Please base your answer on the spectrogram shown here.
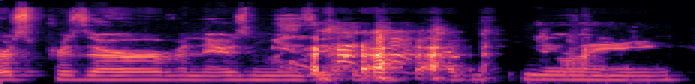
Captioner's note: laughs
